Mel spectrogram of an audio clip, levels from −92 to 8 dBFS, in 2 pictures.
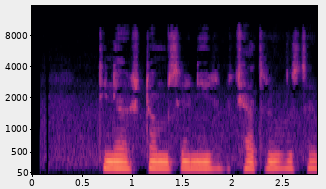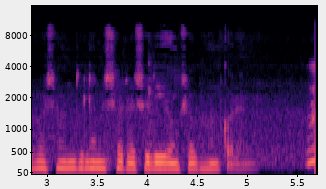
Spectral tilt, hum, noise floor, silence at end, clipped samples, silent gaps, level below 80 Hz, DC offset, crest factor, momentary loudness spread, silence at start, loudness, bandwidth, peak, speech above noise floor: -7 dB/octave; none; -55 dBFS; 0 s; under 0.1%; none; -70 dBFS; under 0.1%; 16 dB; 9 LU; 0.65 s; -26 LUFS; 10 kHz; -10 dBFS; 30 dB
